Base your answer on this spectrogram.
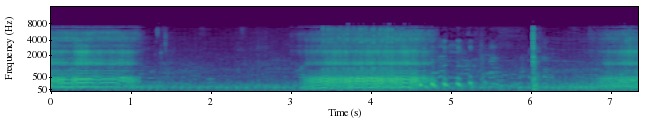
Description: Ternyata Tidur sambil mengorok memang menyenangkan hahaha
